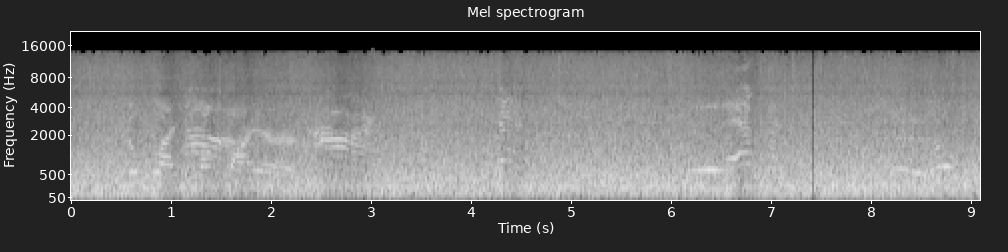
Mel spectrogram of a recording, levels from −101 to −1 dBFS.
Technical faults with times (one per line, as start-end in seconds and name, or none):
1.47-1.50 corrupt frame decoded
3.00-3.05 corrupt frame decoded
7.39-7.43 corrupt frame concealed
